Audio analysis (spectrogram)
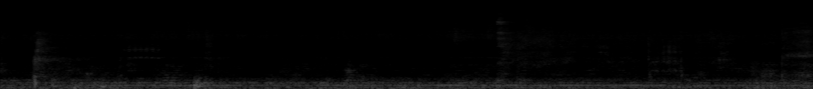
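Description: Sheep bleating in Minecraft, a few short faint bleats over a steady low game hum and background noise, no talk.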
